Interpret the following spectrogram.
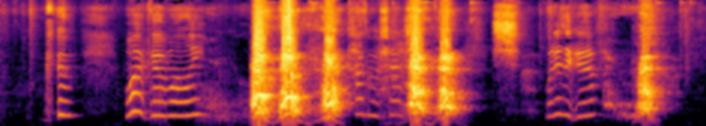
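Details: A hungry female dog asking for dinner mixes whining cries with a burst of sharp, rapid barks, then whines again, while a person talks to her indoors.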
